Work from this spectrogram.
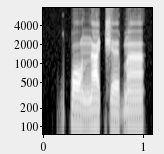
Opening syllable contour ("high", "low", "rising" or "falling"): falling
